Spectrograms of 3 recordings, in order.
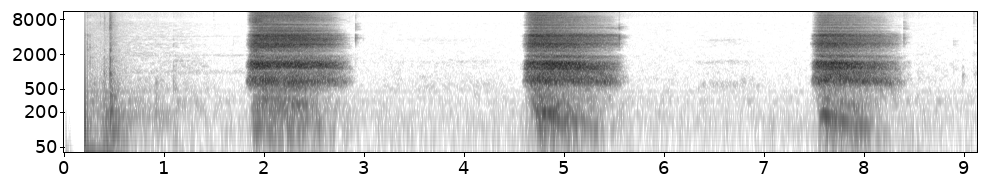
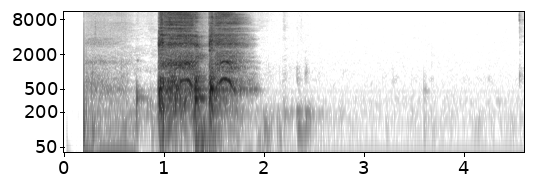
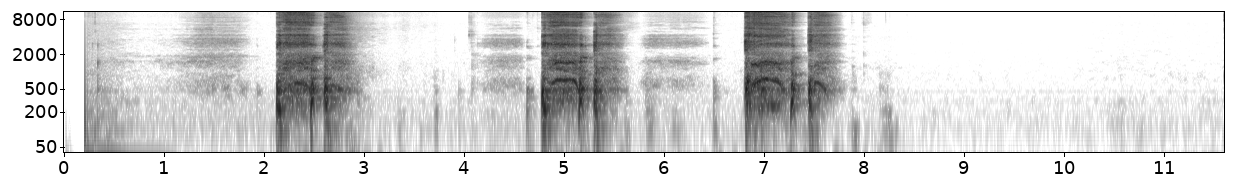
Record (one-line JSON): {"exhalation_length": "9.1 s", "exhalation_amplitude": 26960, "exhalation_signal_mean_std_ratio": 0.42, "cough_length": "4.6 s", "cough_amplitude": 32768, "cough_signal_mean_std_ratio": 0.34, "three_cough_length": "11.6 s", "three_cough_amplitude": 32768, "three_cough_signal_mean_std_ratio": 0.34, "survey_phase": "alpha (2021-03-01 to 2021-08-12)", "age": "45-64", "gender": "Female", "wearing_mask": "No", "symptom_cough_any": true, "symptom_new_continuous_cough": true, "symptom_fatigue": true, "smoker_status": "Ex-smoker", "respiratory_condition_asthma": false, "respiratory_condition_other": false, "recruitment_source": "Test and Trace", "submission_delay": "2 days", "covid_test_result": "Positive", "covid_test_method": "RT-qPCR", "covid_ct_value": 26.1, "covid_ct_gene": "ORF1ab gene", "covid_ct_mean": 26.7, "covid_viral_load": "1700 copies/ml", "covid_viral_load_category": "Minimal viral load (< 10K copies/ml)"}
